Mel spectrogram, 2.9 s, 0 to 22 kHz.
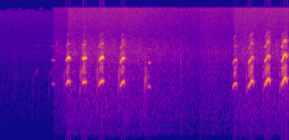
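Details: Osprey (Pandion haliaetus) at a nest on Kent Island, Maryland, 8 July 2018, recorded by a nest camera: two bursts of quick, thin, evenly spaced chirps, four or five notes each, fairly soft against light hiss.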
